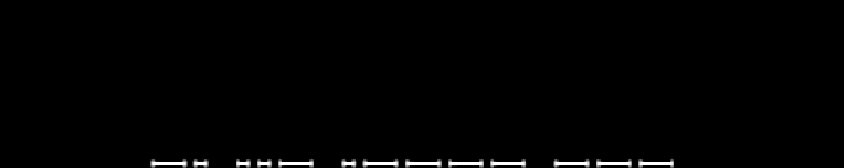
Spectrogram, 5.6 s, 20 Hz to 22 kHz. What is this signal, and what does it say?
Morse code, heard as a keyed tone, about 17 wpm, 700 Hz. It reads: NU1O
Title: K1USN SST QSO Practice - 17wpm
